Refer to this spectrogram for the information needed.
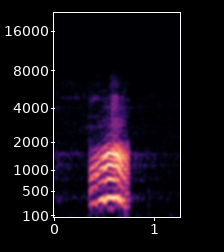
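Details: A Ural owl reacting to a person near its nest gives one harsh, hoarse bark lasting under half a second, rising slightly then dropping, against a quiet background.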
